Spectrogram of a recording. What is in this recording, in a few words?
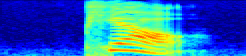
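"piao" fourth tone, chinese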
